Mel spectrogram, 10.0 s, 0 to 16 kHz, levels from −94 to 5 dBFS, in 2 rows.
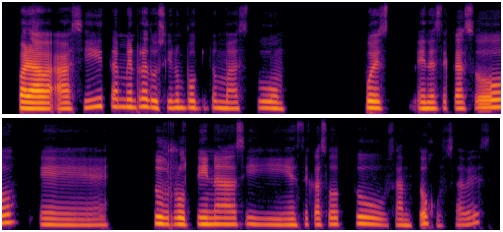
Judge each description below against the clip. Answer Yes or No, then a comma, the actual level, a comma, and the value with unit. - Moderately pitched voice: No, high, 200 Hz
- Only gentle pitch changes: Yes, narrow, 2.2 semitones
